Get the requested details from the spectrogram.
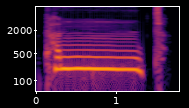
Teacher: I love the forceful grunt of the C and the T, sandwiching the softer N sounds, enabling one to spit the word out like a bullet or extend the N and roll it round your mouth for dramatic effect. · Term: plosive T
